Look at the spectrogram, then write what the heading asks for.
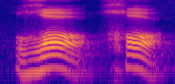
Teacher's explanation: dari ujung tenggorokan, yaitu tempat keluarnya huruf ghain dan kha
